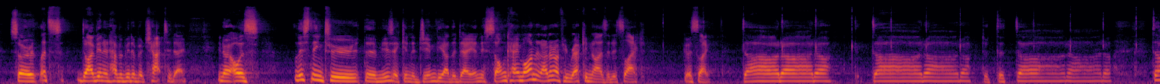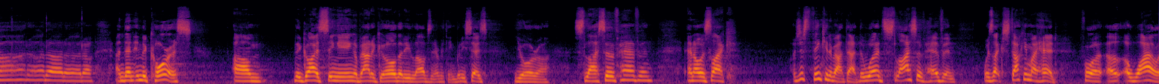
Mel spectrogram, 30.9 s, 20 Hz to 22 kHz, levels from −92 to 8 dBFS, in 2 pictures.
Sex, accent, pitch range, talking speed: male, Australian, 170-210 Hz, 205 wpm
